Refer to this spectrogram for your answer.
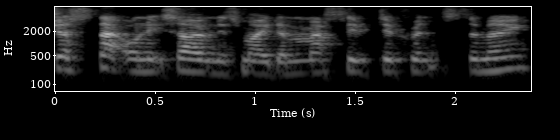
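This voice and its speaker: A woman speaks at a medium pitch with an Essex accent. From England, Essex. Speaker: network marketer. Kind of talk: interview. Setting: live stream.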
